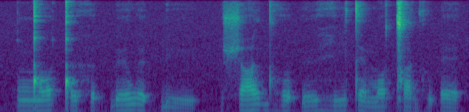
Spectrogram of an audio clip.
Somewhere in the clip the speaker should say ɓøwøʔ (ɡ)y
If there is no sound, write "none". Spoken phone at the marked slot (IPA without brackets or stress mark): ɓ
